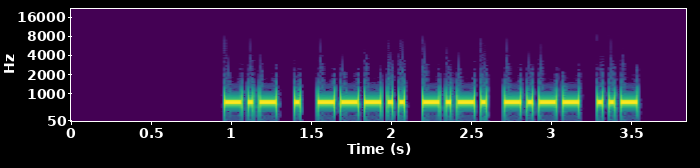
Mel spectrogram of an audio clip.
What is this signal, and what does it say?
Morse code, heard as a keyed tone, about 32 wpm, 700 Hz. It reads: KE8CYU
